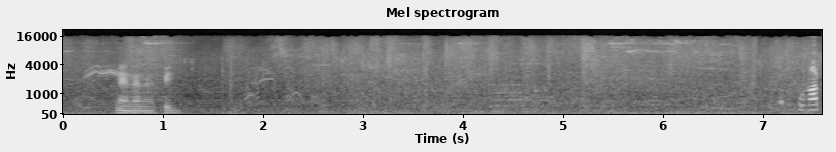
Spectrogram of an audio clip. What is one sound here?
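Magic spells crackle and clash in a busy battle.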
